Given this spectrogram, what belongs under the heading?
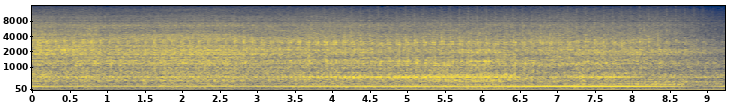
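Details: J20A engine (2010), cold idle: steady knock, a little under three per second, over the engine note. Began at 10,000 km and worsened after oil changes; dealer checks were normal. Found a scored crankshaft journal on cylinder 3, blamed on non-recommended oil; short block replaced.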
